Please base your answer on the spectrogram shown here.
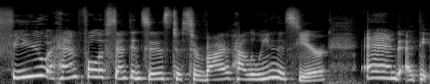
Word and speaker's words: Halloween: but it sounds like Halloween so the H is silent we don't do the sound okay so it's okay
